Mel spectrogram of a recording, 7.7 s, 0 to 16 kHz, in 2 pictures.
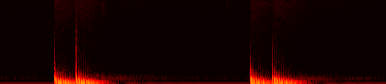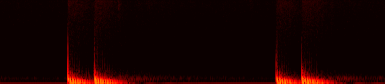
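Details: Four deep, paired lub-dub thumps about two seconds apart, a simulated sound-effect heartbeat slowing to near 30 beats per minute.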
